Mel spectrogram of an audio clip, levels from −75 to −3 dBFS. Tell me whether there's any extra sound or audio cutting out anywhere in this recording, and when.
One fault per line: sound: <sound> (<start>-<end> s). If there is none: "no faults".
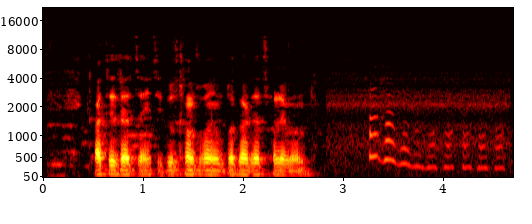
sound: laugh (3.2-4.6 s)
